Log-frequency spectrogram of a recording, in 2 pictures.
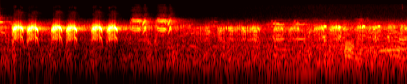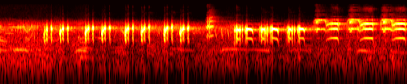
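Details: Great Reed Warbler (Acrocephalus arundinaceus) delivering loud, rasping, frog-like song: rapid harsh repeated notes in bursts, a brief quieter creaky passage, then more grating repetitions with a few higher whistled squeaks near the end.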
